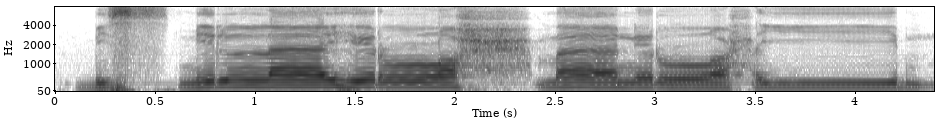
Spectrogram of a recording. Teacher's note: bis penekanannya lebih kuat. Ya, tujuannya yaitu tadi agar ada unsur jaroyan mengalirkan nafas.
